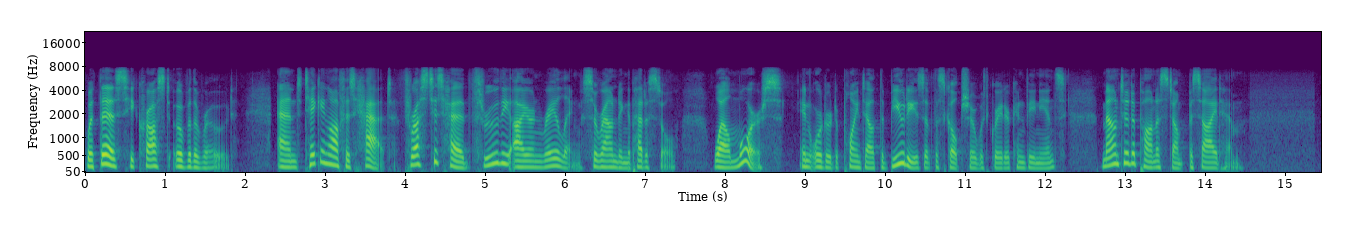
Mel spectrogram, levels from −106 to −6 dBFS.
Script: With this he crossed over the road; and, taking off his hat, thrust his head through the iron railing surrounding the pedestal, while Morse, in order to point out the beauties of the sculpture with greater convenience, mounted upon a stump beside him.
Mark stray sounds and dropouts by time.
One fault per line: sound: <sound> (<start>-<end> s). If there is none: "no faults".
no faults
